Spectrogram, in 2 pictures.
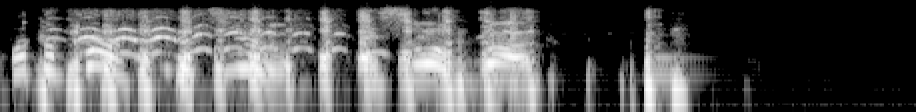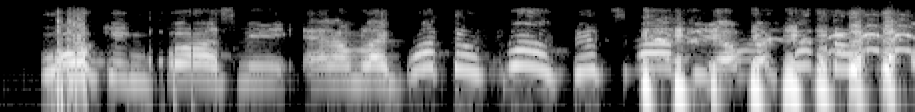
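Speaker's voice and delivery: very high-pitched, squeaky disbelief; retold astonishment. Storyteller reliving seeing his friend as a bug, high amazed squeal. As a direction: relive the shock, voice shooting way up.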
